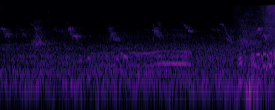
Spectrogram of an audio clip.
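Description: hen clucking

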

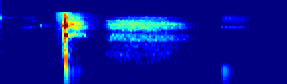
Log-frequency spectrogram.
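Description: coughing fit

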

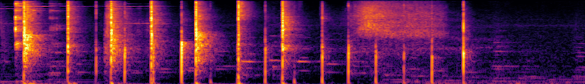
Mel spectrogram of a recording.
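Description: hand clapping applause

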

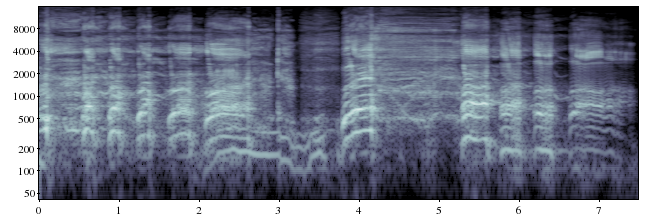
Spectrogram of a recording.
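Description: man coughing

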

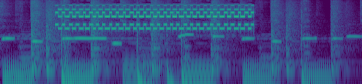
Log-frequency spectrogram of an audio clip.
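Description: phone ringtone ringing

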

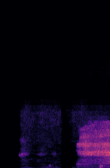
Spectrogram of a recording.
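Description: cat yowling

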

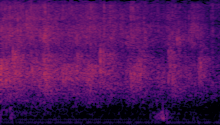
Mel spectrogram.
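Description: audience clapping hands

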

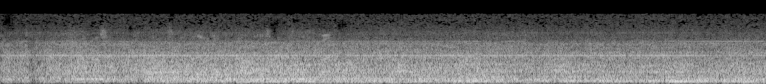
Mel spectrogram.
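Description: airplane passing overhead

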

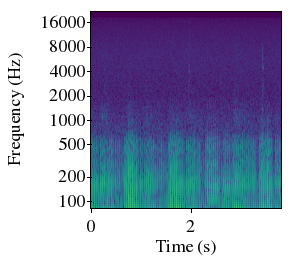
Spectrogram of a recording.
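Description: cat purring loudly

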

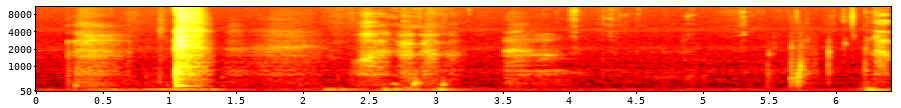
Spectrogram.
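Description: small cough

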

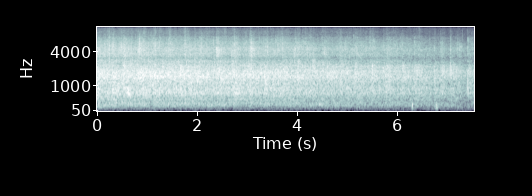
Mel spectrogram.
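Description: audience applauding

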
